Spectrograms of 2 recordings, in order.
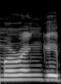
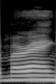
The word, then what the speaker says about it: meringue: He goes, oh, cousin, look, they have your favorite lemon merengue pie. Yeah, meringue. He pronounces meringue like merengue dance. The dance and the music.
